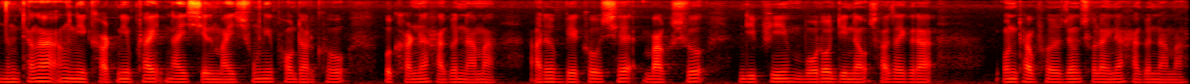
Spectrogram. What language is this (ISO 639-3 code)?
brx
